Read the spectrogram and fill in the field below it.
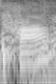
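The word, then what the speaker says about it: ห้า: laughing yeah it's uh you pronounce five as ha in Thailand In tha oh I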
